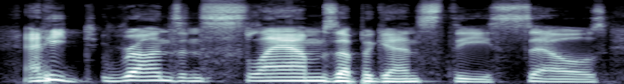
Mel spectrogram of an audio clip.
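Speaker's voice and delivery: ordinary talk, nothing marked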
